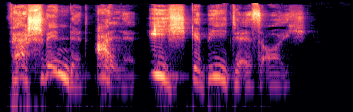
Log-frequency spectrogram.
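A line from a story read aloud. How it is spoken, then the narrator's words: Roared. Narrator (German): brüllte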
